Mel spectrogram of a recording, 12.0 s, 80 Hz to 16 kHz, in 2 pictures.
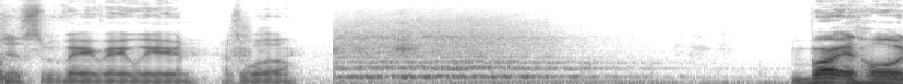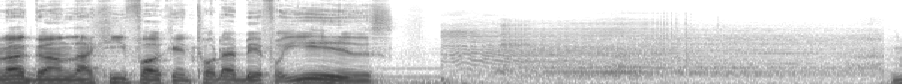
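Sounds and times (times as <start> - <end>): buzzing drone with held tones: 2.2 - 11.5.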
